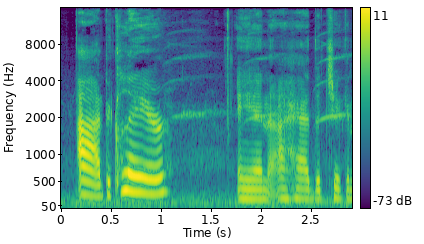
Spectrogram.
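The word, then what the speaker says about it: Ida Claire: It's spelled Ida and then Claire, but it's I Declare.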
